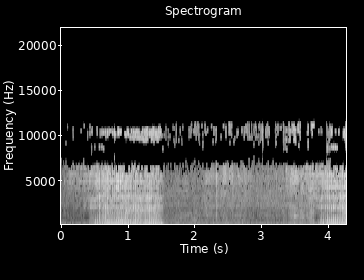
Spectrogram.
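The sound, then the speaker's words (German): A pig snores in two loud, rumbling breaths, one long snort early on and another starting at the end, with a quieter wheezy inhale between them, with no talking. “Ja, es war ein Schwein.”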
